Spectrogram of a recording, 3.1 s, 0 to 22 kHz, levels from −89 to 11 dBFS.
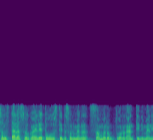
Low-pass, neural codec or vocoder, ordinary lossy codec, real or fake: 5.4 kHz; codec, 16 kHz, 0.4 kbps, LongCat-Audio-Codec; none; fake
